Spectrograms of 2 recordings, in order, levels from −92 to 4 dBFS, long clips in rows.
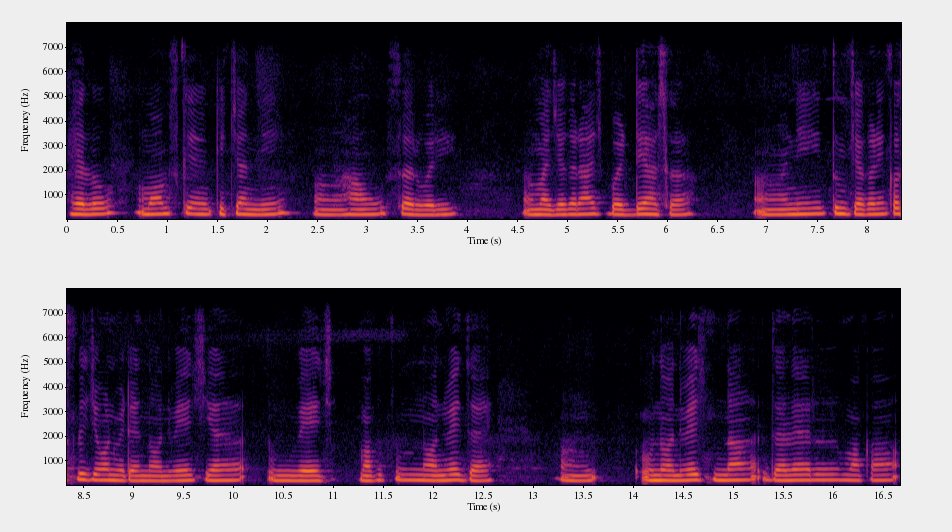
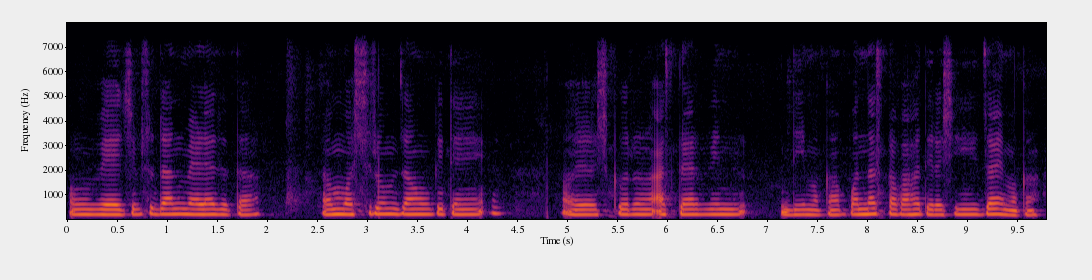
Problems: constant background noise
